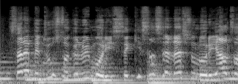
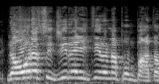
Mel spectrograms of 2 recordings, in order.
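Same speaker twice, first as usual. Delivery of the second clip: excited; 5 semitones higher, 4 dB louder, much faster than usual. Real, not acted. Excited prediction.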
